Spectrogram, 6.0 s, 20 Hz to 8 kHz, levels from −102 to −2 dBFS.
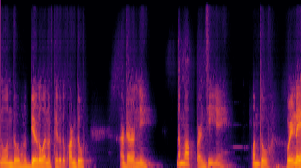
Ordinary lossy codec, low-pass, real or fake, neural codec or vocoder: none; none; fake; codec, 16 kHz, 0.5 kbps, X-Codec, HuBERT features, trained on general audio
